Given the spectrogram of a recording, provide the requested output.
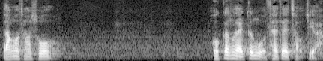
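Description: A man's voice: mid-range voice, a little slow. A middle-aged male pastor preaching a sermon, telling stories with acted-out dialogue and often repeating words as he goes. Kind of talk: sermon with storytelling.

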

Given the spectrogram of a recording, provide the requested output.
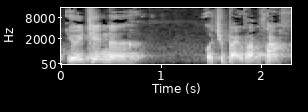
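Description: A middle-aged male pastor telling a story in a sermon, animated and acting out the dialogue, with English words mixed in. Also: medium pitch, normal speed. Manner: animated, acts out dialogue in different voices.

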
